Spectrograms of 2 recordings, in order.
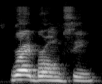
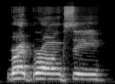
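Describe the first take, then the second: First: Said in the usual way. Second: Pet talk. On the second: Real, not acted. Talking baby-talk to pet dog.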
